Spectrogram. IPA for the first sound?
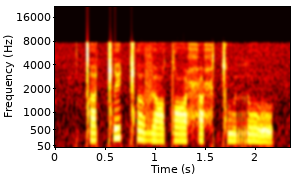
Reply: ǀ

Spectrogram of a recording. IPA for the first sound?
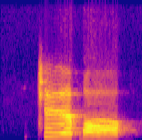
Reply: c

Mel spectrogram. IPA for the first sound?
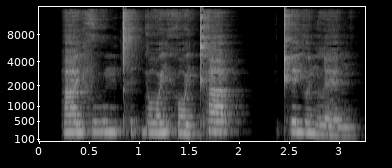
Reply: aː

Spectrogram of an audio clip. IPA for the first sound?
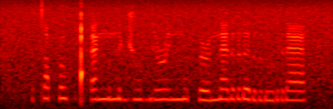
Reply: tˤ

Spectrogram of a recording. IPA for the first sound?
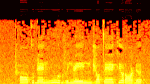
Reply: ʈʰ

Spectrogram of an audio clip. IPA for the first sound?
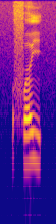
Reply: f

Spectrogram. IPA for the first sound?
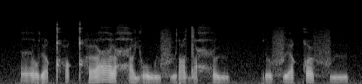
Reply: ʕ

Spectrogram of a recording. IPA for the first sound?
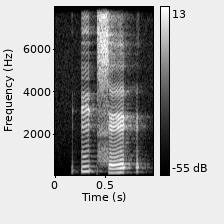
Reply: ʔ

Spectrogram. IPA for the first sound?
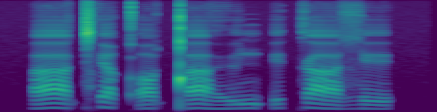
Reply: aː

